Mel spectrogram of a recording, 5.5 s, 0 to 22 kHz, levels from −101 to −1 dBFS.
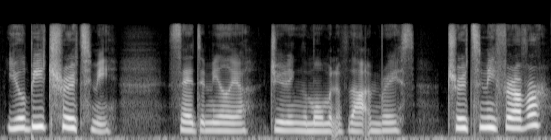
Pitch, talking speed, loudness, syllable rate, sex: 215 Hz, 185 wpm, -18 LUFS, 5.7 syllables/s, female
